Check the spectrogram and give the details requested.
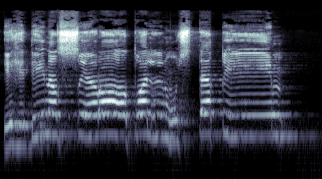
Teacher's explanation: قف مكسوره صحيح مفخمه بس ادنى درجات التفخيم لانها مكسوره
